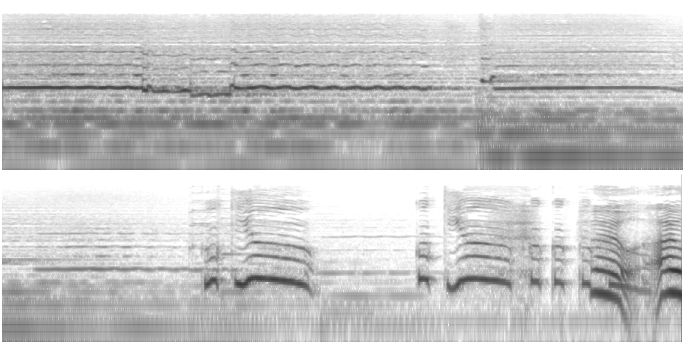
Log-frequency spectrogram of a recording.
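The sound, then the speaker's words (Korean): A steady, droning harmonic tone plays for several seconds, then a human voice imitates a rooster crowing in the yard of a house, with a few loud, swooping calls in quick succession. “아니, 너 누군데 남의 집 마당에서 이렇게 닭소리를 내고 있냐?”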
